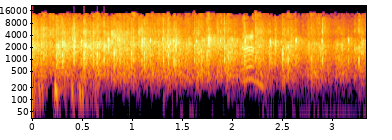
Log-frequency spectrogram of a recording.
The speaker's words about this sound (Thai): โอเคนะคะสุดยอดมากปรบมือด้วยนะคะ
